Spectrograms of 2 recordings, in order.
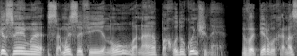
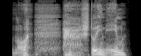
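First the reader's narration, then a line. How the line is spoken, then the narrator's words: Exhaled. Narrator (Russian): выдохнул я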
